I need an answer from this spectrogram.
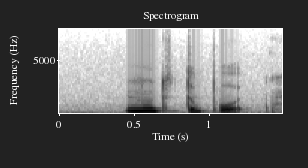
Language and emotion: Russian, sad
